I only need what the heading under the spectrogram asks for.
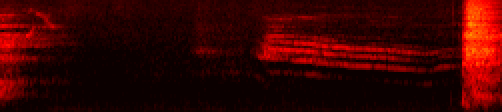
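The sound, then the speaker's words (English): A male cat lets out a long, drawn-out meow, preceded by a brief faint chirp, then a sudden loud rustling burst cuts in at the end over a low steady hum. “Our cat never pays attention to us, and I know. Now he's over here bugging us.”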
